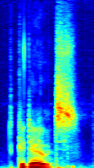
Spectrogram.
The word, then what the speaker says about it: Gadot: I always say her name on Gadot. – It has a hard T. I know that. – Gadot.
